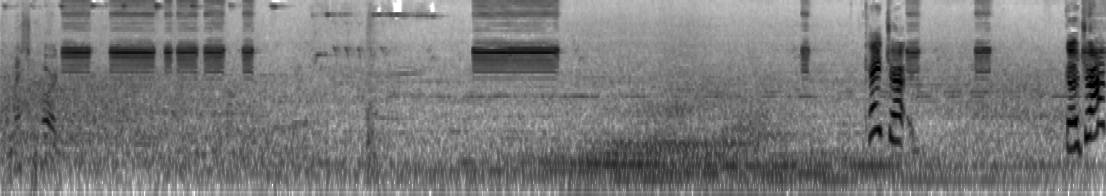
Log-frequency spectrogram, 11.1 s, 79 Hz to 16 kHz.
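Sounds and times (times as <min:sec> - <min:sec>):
toy car horn beeping: 0:00.6 - 0:02.6, 0:04.7 - 0:05.6, 0:09.8 - 0:10.0.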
